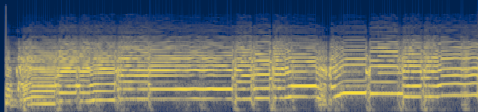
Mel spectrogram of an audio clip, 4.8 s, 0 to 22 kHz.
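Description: Electric guitar run through a Fender Tone Master Pro with an 808 boost, ping-pong delay and '65 spring reverb, playing sustained, bending lead notes with bright overdriven harmonics, loud and continuous with echoing repeats.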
